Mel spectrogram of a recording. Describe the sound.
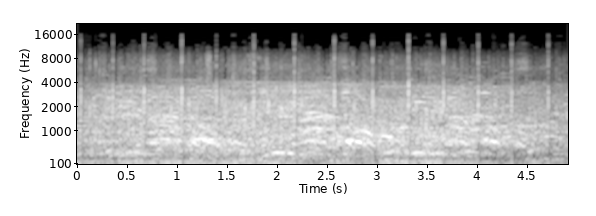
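A dense, roaring crowd of Brazilian fans cheers like a football crowd at a jumping competition, as a French athlete has a jump left, with layered shouting voices and scattered clapping forming a loud, steady wash of noise for the whole stretch.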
